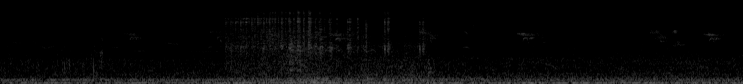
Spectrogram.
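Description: Faint birds chirping now and then over a low steady outdoor rumble, with a brief rushing hiss about two seconds in.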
